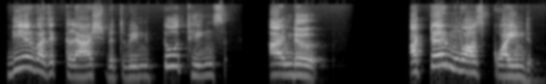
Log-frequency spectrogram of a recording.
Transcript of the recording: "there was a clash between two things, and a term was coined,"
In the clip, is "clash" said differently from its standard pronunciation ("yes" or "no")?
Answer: no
